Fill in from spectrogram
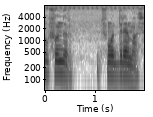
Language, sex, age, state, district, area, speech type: Bengali, male, 30-45, West Bengal, Birbhum, urban, spontaneous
